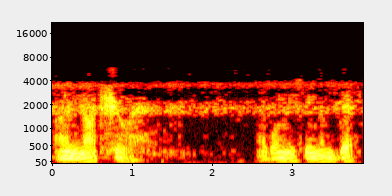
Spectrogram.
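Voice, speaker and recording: A man acting as a grave expedition doctor in a radio drama, speaking in a deliberate, explanatory way. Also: extremely low pitch, monotone, over music. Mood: somber, explanatory. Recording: dull lo-fi radio recording, faint noise.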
